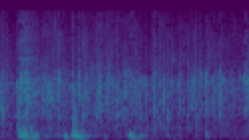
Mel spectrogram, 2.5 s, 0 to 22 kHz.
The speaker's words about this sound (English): How about them hornets? They won Friday night and they ended an 18 game losing streak. Come on, let's clap again.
